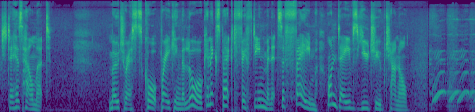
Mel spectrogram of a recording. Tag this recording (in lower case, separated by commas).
speech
